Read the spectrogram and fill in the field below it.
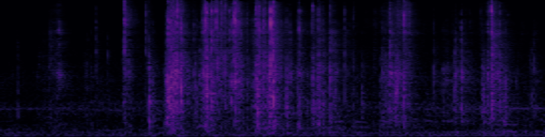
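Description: A cloth wipes and rustles across a tabletop.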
